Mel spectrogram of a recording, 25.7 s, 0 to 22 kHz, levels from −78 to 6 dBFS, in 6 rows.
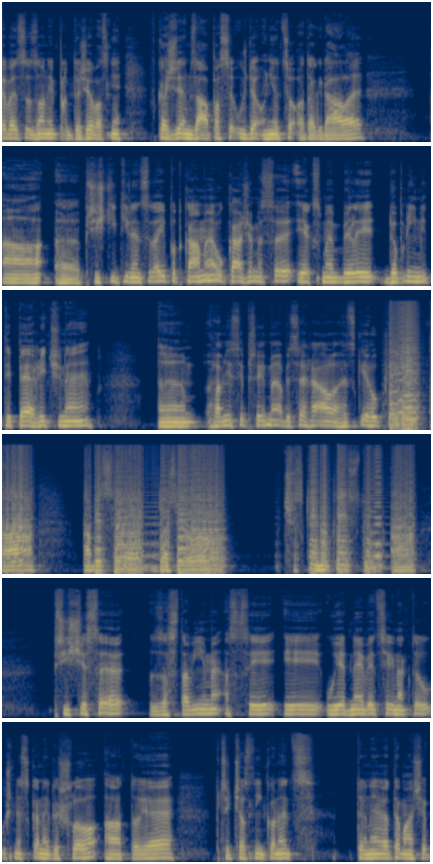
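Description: Buffer tearing runs from 12.37 s to 17.06 s in this speech. The playback write position and the hardware read position have drifted until they cross inside each period. Roughly a third of every buffer repeats audio from about 10 ms earlier, with hard joins on either side. The result is a steady robotic buzz at 345 Hz. That rate fits a 128-sample buffer, and the buzz is present only while there is signal.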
